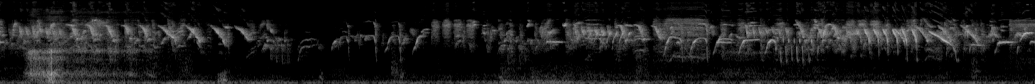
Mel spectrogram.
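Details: A pet canary that loves to sing delivers a long, continuous high-pitched song of rapid warbling trills, chattering phrases and buzzy rolls, running almost unbroken for ten seconds with only a short dip in the middle.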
